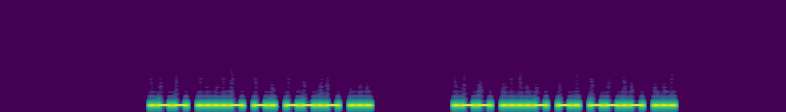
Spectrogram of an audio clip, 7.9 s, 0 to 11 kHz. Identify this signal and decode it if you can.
Morse code, heard as a keyed tone, about 30 wpm, 700 Hz. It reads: W4NQS W4NQS
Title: USA Call Signs - 5 Characters - Repeated 2x - 30wpm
